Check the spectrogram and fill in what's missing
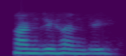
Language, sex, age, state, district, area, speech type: Punjabi, female, 30-45, Punjab, Ludhiana, urban, conversation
